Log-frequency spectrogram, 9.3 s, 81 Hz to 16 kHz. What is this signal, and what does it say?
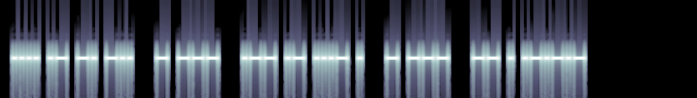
Morse code, heard as a keyed tone, about 25 wpm, 700 Hz. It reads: HAND TO WAVE TO ME.
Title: Sentences from Top 1400 Words 25wpm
